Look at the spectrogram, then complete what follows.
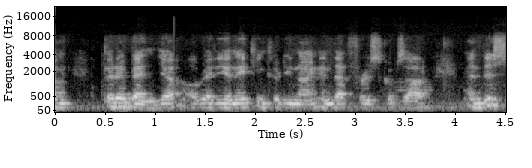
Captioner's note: non-english speech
